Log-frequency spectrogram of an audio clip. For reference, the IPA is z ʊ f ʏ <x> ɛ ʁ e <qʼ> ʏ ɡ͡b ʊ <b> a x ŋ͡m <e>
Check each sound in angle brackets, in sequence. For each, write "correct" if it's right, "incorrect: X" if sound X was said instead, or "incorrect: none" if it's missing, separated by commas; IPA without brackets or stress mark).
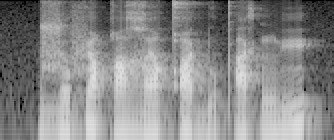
incorrect: q, correct, incorrect: pʼ, incorrect: y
